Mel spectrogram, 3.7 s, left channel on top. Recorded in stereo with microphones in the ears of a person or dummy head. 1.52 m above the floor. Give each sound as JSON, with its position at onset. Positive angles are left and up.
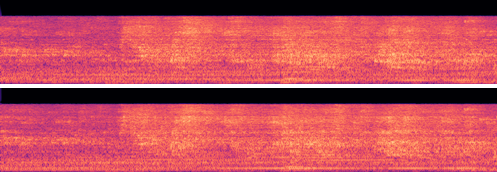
{"t": 0.0, "sound": "running water", "side_deg": -35, "distance_m": 4.0}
